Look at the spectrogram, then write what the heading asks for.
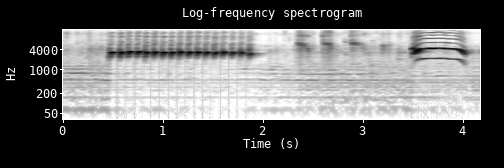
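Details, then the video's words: A tame, actively singing pet greater green leafbird delivers a fast, steady trill of about fifteen pulsed notes, followed after a pause by a single long, pure whistle that slides down at its close. "BURUNG CUCAK IJO gacor dan jinak cocok buat masteran burung isian nih!"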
